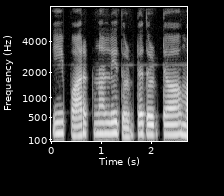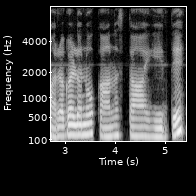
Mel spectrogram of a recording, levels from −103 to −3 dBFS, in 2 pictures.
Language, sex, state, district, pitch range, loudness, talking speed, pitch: Kannada, female, Karnataka, Bangalore, 155-190 Hz, -16 LUFS, 90 wpm, 175 Hz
